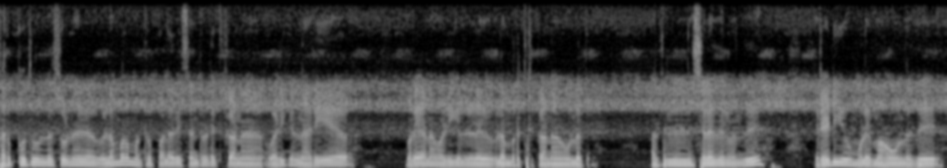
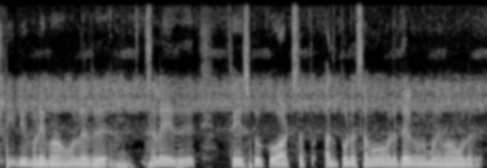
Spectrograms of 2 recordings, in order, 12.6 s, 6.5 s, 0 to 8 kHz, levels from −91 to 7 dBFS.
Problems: background sounds at intervals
